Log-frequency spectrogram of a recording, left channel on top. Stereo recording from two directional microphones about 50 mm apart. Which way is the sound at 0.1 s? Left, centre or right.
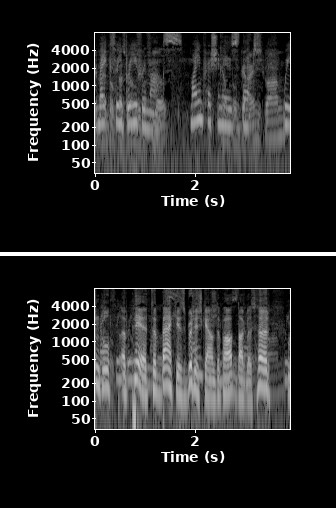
Left.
